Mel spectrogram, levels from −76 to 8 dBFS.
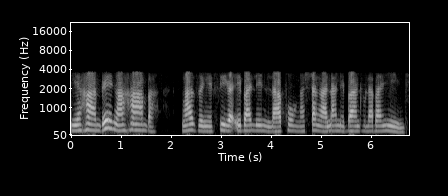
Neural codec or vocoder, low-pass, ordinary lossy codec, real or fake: vocoder, 22.05 kHz, 80 mel bands, WaveNeXt; 3.6 kHz; none; fake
